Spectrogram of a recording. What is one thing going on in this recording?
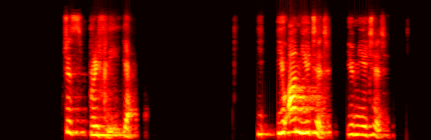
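A woman speaks warmly and with animation through an online call.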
